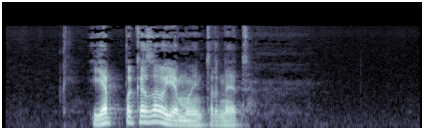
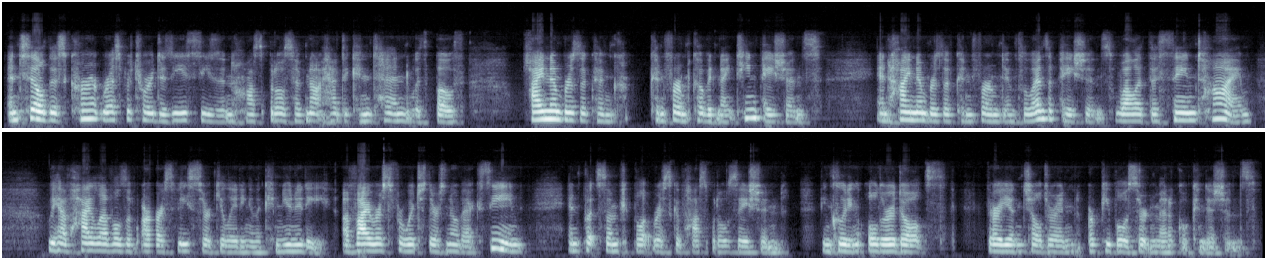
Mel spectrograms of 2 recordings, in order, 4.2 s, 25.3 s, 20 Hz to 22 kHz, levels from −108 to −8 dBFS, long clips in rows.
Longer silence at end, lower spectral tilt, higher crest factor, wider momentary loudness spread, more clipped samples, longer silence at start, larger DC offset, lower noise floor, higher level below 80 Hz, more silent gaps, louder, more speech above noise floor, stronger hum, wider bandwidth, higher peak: first, 1.75 s vs 0.15 s; about the same, -5.5 dB/octave vs -5 dB/octave; about the same, 22 dB vs 24 dB; second, 11 LU vs 14 LU; neither; first, 0.9 s vs 0.05 s; neither; first, -77 dBFS vs -54 dBFS; first, -48 dBFS vs -72 dBFS; neither; first, -21 LUFS vs -25 LUFS; first, 57 dB vs 30 dB; neither; first, 11.5 kHz vs 9 kHz; about the same, -2 dBFS vs -2 dBFS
